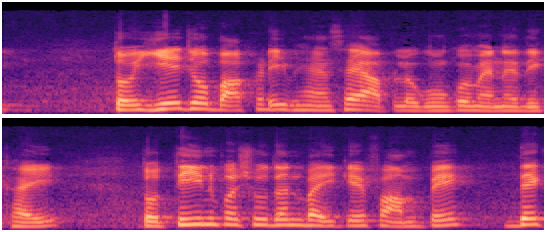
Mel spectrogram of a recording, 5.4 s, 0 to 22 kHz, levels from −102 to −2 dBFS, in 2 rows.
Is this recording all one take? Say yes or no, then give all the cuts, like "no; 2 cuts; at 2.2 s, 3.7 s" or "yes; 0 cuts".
yes; 0 cuts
